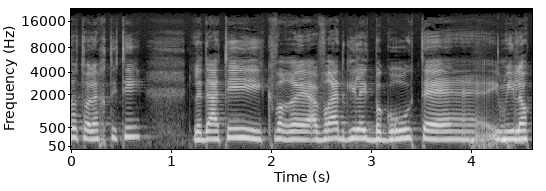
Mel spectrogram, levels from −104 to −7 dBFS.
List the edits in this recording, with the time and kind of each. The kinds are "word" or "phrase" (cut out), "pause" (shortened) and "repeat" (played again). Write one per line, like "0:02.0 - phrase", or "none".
0:01.1 - pause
